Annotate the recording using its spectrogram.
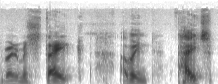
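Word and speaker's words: pater: a mistake i mean peter peter or and how you pronounce it uh latin word for father um you know implying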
